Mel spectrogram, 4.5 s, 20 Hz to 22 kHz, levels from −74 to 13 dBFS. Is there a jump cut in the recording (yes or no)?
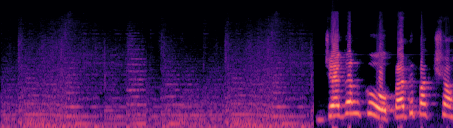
yes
